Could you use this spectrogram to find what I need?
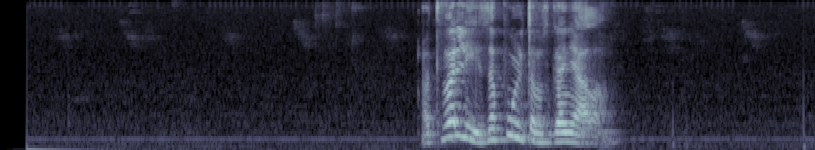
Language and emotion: Russian, angry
